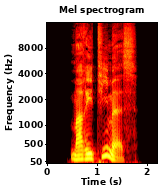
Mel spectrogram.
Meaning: strong/mixed nominative/accusative neuter singular of maritim
- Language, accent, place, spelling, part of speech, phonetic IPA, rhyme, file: German, Germany, Berlin, maritimes, adjective, [maʁiˈtiːməs], -iːməs, De-maritimes.ogg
